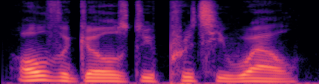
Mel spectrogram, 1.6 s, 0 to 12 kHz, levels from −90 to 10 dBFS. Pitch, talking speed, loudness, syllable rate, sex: 130 Hz, 225 wpm, -18 LUFS, 4.8 syllables/s, male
